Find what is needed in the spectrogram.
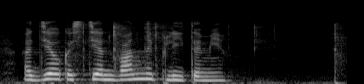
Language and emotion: Russian, neutral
